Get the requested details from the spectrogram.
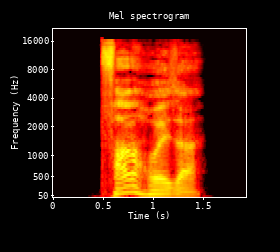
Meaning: nominative/accusative/genitive plural of Pfarrhaus
- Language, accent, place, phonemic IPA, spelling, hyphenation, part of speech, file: German, Germany, Berlin, /ˈp͡faʁˌhɔɪ̯zɐ/, Pfarrhäuser, Pfarr‧häu‧ser, noun, De-Pfarrhäuser.ogg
